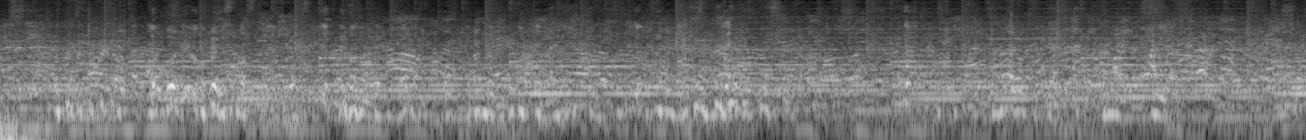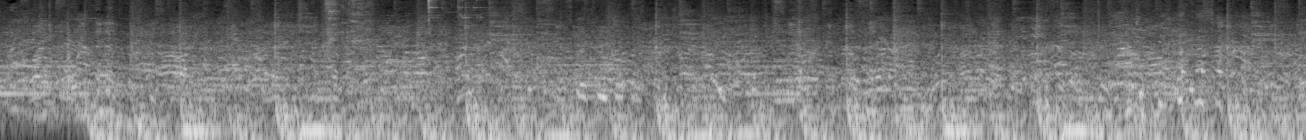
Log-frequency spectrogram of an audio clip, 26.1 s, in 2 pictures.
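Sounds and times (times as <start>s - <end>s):
many voices chattering in a bar: 0.0s - 26.1s
laughter: 0.1s - 26.1s.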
